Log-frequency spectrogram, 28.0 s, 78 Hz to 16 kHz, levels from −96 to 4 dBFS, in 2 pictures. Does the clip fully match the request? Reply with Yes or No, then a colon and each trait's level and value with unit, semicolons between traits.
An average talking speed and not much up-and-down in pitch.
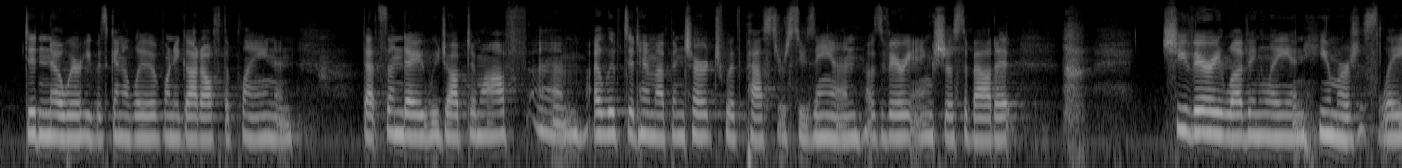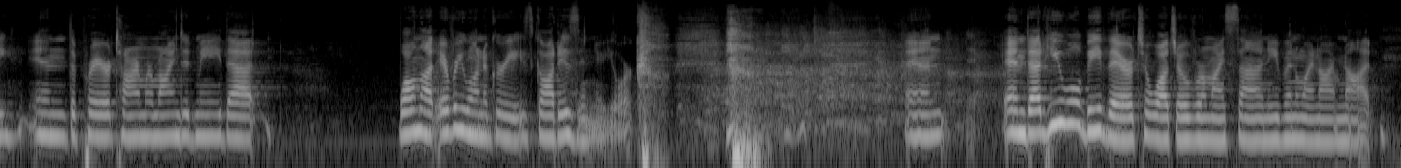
Yes: average, 160 wpm; narrow, 1.7 semitones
